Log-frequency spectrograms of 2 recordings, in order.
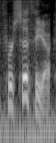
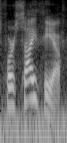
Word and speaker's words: Forsythia: But the name is pronounced a little differently in the UK. Here in the US we call it Forsythia.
